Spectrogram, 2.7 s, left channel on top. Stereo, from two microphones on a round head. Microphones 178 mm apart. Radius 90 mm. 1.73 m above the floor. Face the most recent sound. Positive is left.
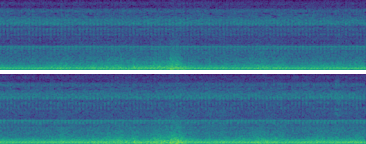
turn(degrees=-55)  # may be behind; listen again after turning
